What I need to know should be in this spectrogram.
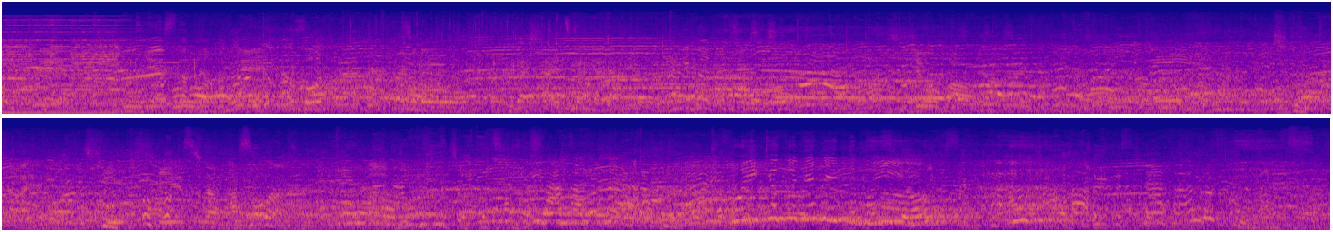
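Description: Young women speak through microphones with animation.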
